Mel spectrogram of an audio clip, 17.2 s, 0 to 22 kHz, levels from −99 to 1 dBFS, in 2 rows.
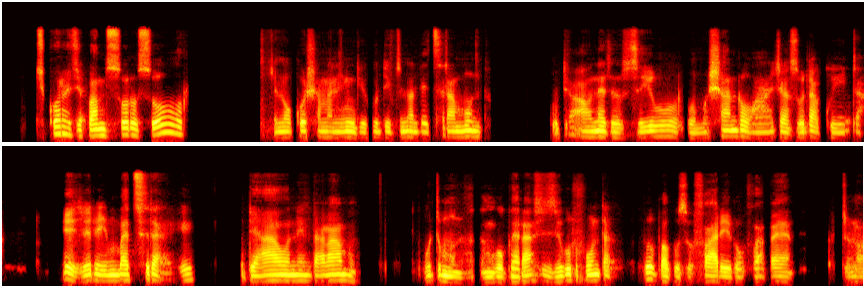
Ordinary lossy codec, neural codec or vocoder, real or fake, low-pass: Opus, 64 kbps; autoencoder, 48 kHz, 32 numbers a frame, DAC-VAE, trained on Japanese speech; fake; 10.8 kHz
